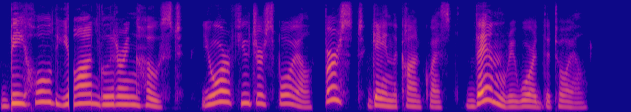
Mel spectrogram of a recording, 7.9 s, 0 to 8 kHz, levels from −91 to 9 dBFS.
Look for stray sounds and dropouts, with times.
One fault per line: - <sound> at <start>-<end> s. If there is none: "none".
- dropout at 0.9-0.9 s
